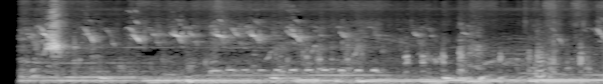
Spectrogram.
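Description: A flock of chickens clucking with many short, quick calls as they crowd in to be fed, over a low steady hum.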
